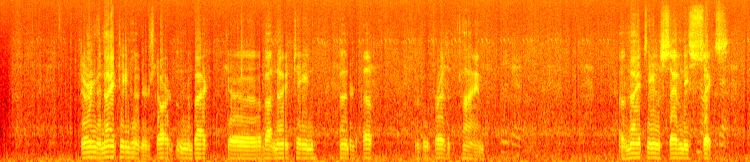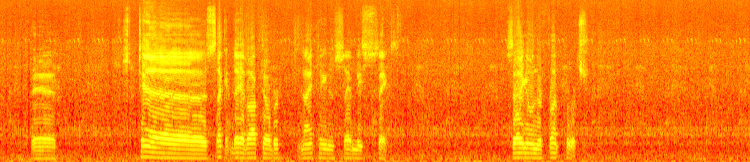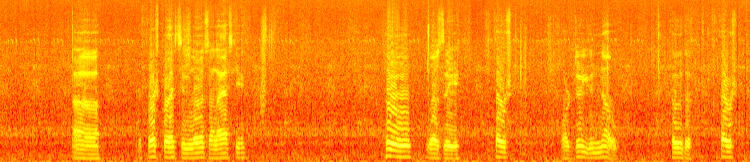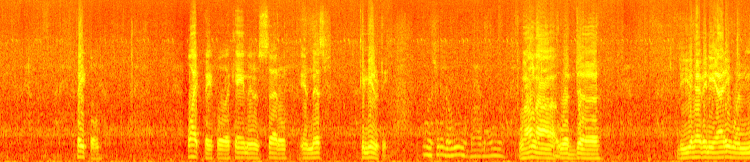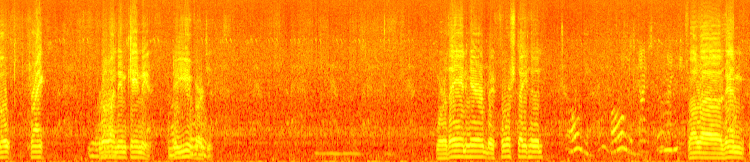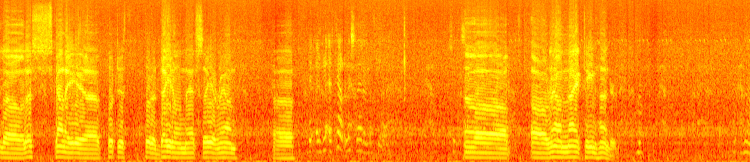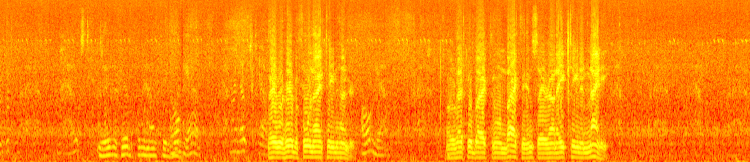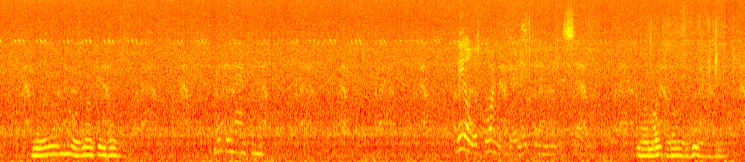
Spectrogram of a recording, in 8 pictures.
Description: Oral History Archive | Pinehill Community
